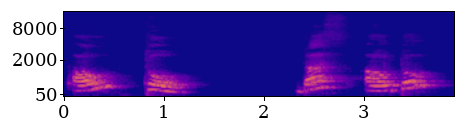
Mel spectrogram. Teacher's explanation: the sound of a, u or a, u will be like ow, ow. Therefore it's auto.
